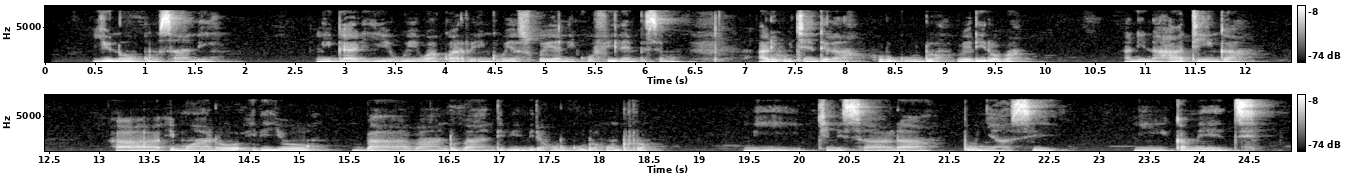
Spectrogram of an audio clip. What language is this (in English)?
Masaaba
